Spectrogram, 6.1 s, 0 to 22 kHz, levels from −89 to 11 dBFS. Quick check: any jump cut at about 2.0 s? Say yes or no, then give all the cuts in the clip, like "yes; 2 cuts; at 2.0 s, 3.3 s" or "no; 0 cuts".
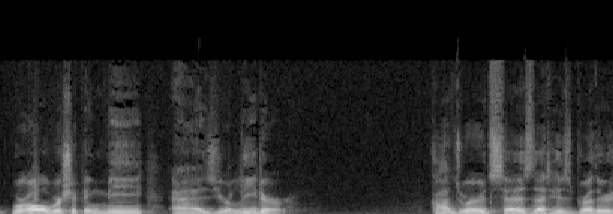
no; 1 cut; at 4.2 s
